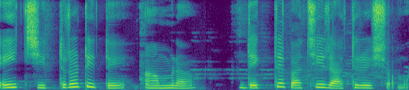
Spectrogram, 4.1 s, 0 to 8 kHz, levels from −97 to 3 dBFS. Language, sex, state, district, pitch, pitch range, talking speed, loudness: Bengali, female, West Bengal, Alipurduar, 235 Hz, 215-285 Hz, 105 wpm, -16 LUFS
